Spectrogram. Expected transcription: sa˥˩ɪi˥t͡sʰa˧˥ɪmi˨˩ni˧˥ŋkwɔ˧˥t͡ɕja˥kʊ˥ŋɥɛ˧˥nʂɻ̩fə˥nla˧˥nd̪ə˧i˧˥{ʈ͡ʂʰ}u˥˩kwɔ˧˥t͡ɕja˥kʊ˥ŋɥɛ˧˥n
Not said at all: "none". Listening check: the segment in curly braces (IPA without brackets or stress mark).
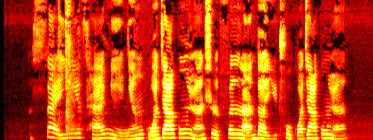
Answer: ʈ͡ʂʰ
